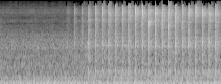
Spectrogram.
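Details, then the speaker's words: Radial shockwave therapy on the glutes near the sacroiliac joint for SI joint low back pain: low machine hum, then a fast run of sharp regular tapping pulses from a pneumatic gun. "we're going to go into a thing called shockwave it's a pneumatic gun there's a bullet in the tube that hits back and forth"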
